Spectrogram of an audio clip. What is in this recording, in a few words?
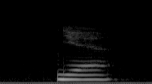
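"nian", first tone, chinese pinyin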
